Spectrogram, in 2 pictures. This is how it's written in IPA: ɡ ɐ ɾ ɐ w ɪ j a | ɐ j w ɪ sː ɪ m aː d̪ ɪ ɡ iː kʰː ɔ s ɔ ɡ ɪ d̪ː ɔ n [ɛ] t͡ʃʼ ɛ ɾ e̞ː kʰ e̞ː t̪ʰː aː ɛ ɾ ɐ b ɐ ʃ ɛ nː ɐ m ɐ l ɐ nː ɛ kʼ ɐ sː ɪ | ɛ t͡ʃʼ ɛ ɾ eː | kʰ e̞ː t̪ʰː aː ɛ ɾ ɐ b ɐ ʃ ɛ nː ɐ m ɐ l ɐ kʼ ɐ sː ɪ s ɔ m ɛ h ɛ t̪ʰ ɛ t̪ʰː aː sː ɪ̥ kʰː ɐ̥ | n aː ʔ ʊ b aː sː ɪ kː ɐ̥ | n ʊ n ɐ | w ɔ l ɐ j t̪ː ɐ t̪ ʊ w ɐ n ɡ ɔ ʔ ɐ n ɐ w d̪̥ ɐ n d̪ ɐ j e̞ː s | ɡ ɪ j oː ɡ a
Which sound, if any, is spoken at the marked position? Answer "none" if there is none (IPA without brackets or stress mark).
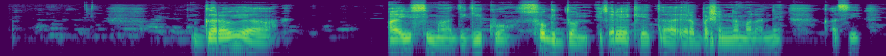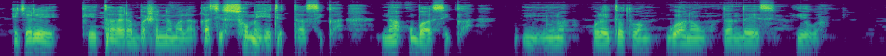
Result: ɛ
